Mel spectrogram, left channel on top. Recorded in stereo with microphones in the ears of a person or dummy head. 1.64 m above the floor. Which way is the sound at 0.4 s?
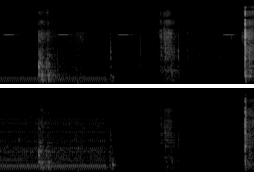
15° left (ahead or behind).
